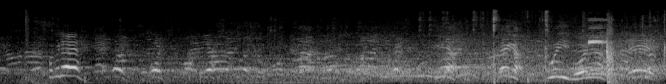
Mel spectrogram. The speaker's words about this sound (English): With the ball making a distinctive sound as it rolls because it's got ball bearings inside it and verbal instructions shouted by, for example, a sighted goalkeeper, the key to playing the game is using the sense of sound.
